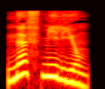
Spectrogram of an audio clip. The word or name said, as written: 9000000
